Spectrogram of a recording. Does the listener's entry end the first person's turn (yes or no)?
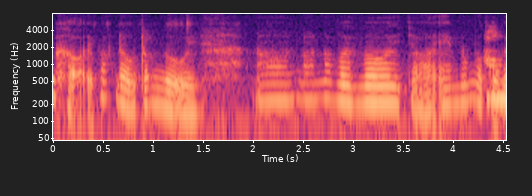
yes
